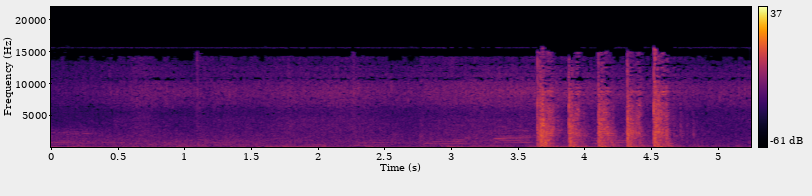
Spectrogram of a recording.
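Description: Heavy banging on the front door of a property from its porch: five quick, loud thuds in a rapid burst near the end, after a stretch of outdoor wind rumble and faint muffled voices.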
